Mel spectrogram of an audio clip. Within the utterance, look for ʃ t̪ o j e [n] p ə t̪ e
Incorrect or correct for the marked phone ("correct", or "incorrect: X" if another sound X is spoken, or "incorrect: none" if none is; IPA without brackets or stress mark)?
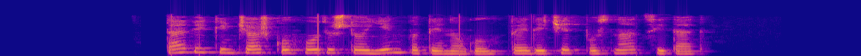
incorrect: ŋ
